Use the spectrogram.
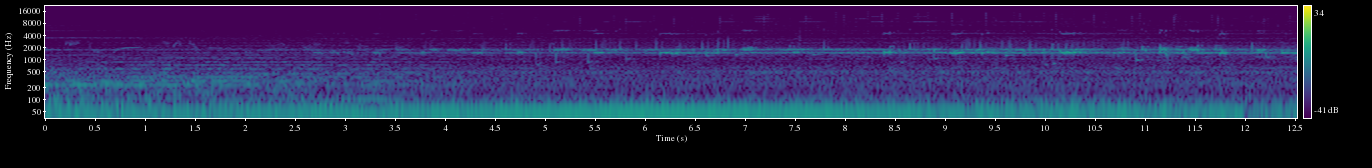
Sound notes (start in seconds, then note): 0.0 music fades; 0.0 birdsong continues, becoming more electronic; 6.3 water dripping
